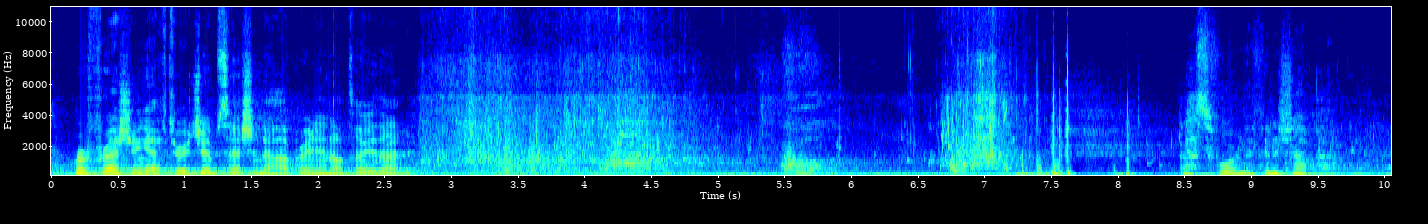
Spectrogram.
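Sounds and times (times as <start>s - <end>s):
water splashing and sloshing: 2.7s - 10.0s.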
